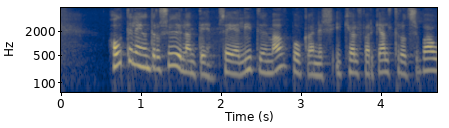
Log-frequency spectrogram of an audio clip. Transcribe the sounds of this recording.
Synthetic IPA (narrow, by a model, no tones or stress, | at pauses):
hoːwt̪ɛleːjɣʏnt̪ʏɾawsʏːðʏlant̪ɪseːjaliːt̪ɪʏmavpoːwkanːɪɾ̥icʰœlfaɾcalt̪ʰɾowt̪svaːw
